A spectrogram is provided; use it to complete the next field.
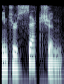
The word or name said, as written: intersection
